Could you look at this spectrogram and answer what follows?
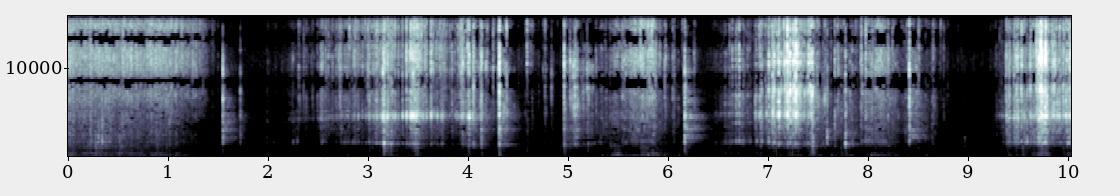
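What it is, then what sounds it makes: Bar of soap being cut. A solid, palm-sized orange-beige bar of soap embossed "NEFIS" is held in one hand while an orange-handled box-cutter blade scores a grid into its face. Dry, bright scraping and crisp cutting bursts rise and fall with short pauses as small cubes crumble off.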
